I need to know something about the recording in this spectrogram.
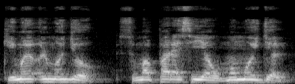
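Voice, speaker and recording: A man's voice: fairly low pitch, fairly even intonation, moderate pace, darkish tone, breathy edge. An actor playing a stern, curt policeman in a comedy cartoon, with a Senegalese accent. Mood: stern, threatening. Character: stern, no-nonsense policeman questioning and ordering people around.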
